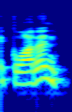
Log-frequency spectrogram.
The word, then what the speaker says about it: quarantine: क्वांटन कर दिया गया तो इसे क्या पढ़ेंगे क्वांटन और ये क्या है सबमरीन सबमरीन द थर्ड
